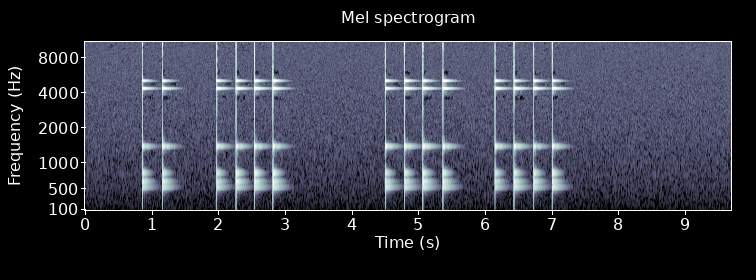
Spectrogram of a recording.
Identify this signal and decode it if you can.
Tap code, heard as taps on a metal pipe, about 4 knocks a second. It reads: IT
